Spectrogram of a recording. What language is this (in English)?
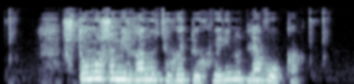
Belarusian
